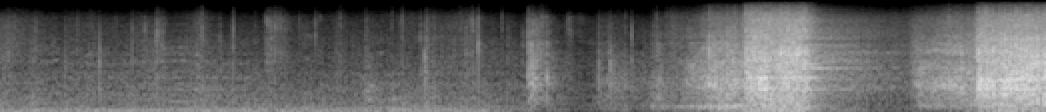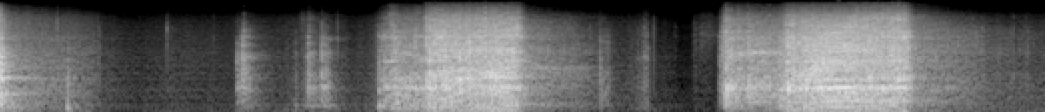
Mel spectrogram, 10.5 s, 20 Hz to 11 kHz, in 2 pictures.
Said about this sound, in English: now using our 21mm swivel socket, we're going to go ahead and tighten it up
